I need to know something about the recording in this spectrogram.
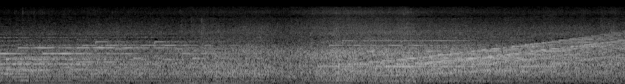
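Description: City pop recording in an intro passage: held synth notes fade into a swelling whoosh of noise with a tone gliding steadily upward over the last few seconds, building toward the band's entry.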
